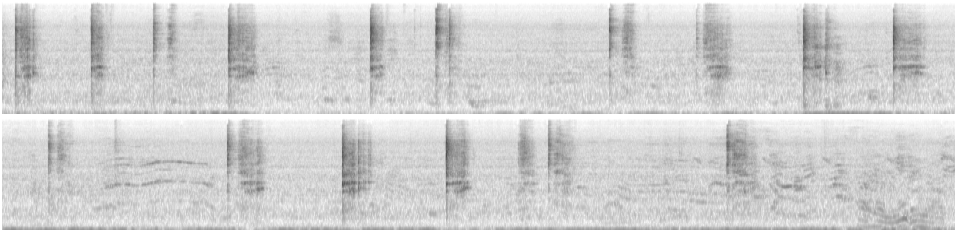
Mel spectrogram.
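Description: Corn with cheese and broth being stirred in a pot, with repeated scraping and clinking of a utensil against the pot over a steady low hum, while children's voices and talk sound in the background.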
